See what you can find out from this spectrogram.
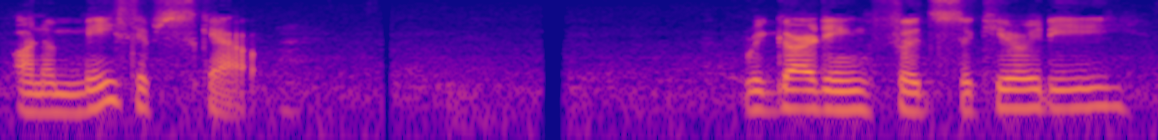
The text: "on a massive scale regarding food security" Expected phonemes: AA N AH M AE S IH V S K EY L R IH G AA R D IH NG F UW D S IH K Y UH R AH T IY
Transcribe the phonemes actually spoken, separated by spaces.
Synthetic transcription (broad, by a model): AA N AH M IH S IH P S K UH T R IH G AA R D IH NG F UW D S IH K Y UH R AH T IY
